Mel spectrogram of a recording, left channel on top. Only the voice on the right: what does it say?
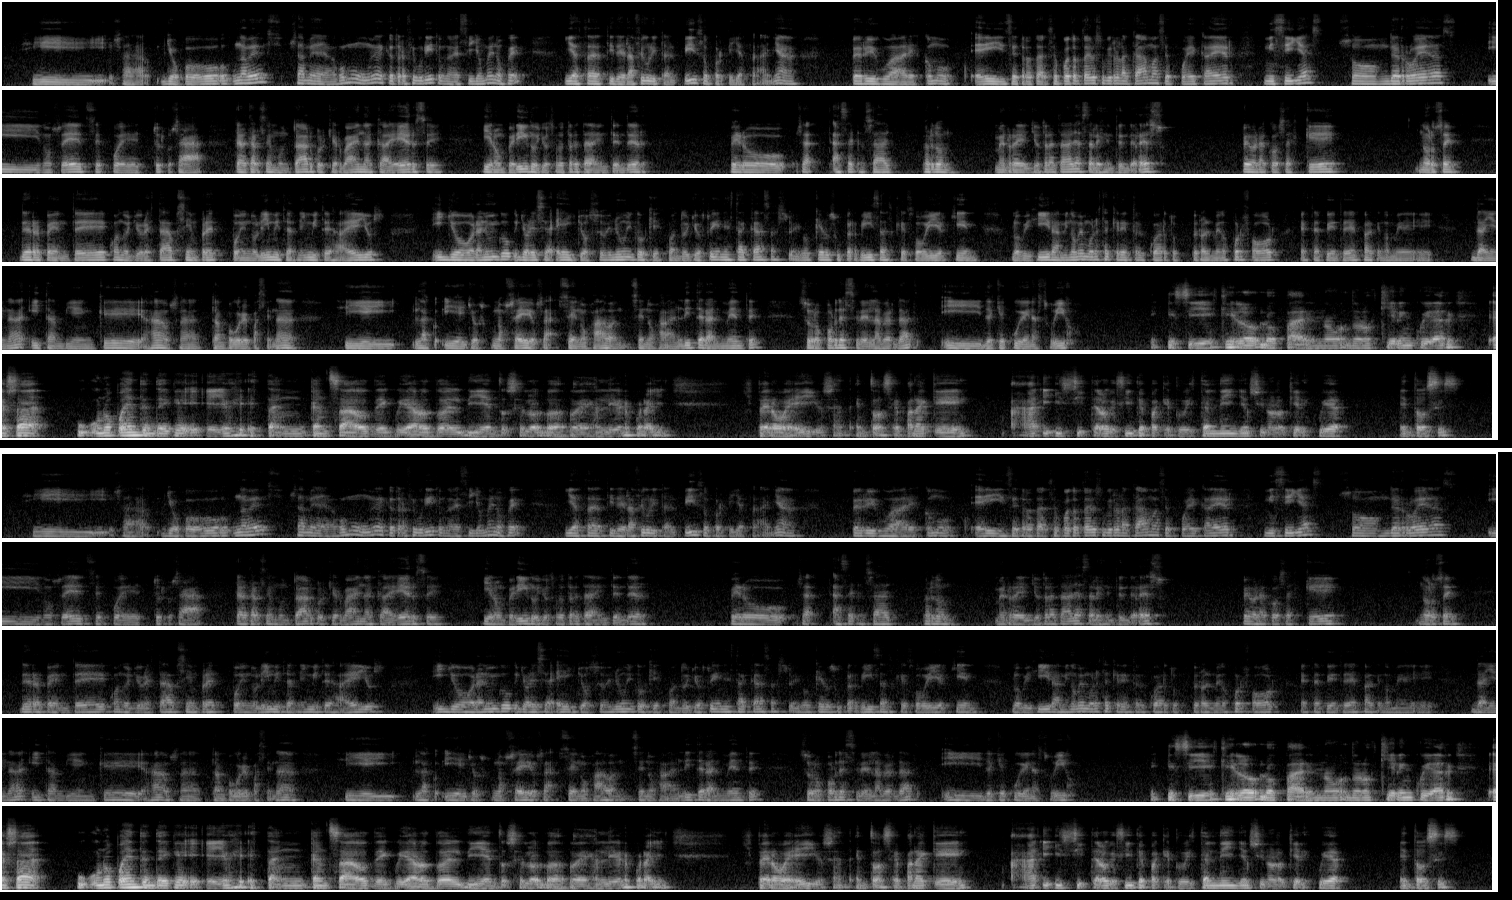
Es que sí, es que lo- los padres no, no los quieren cuidar. O sea, u- uno puede entender que e- ellos están cansados de cuidarlos todo el día, entonces lo, lo- lo dejan libre por ahí. Pero ellos, entonces, ¿para qué? Ajá, hi- hiciste lo que hiciste, ¿para qué tuviste al niño si no lo quieres cuidar? Entonces...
